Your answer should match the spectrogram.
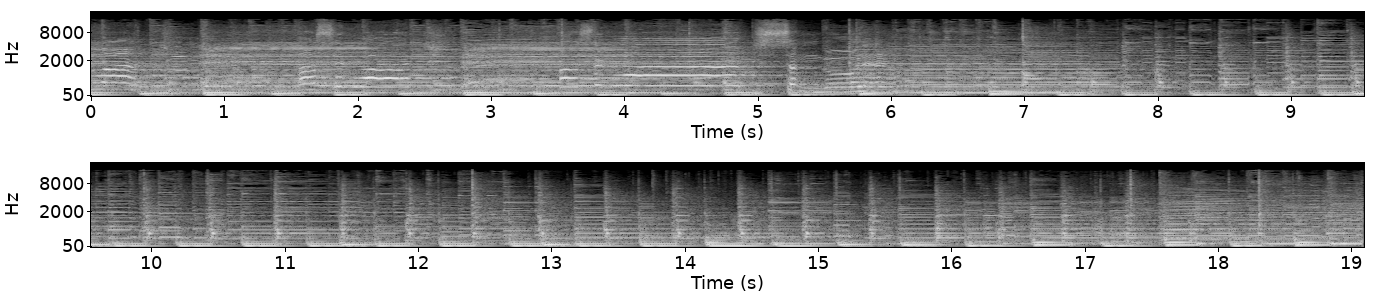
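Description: Acoustic bluegrass string band of fiddle, banjo, upright bass and acoustic guitar playing. A sung line trails off in the first few seconds, and the rest is an instrumental passage of quick plucked banjo notes over a walking upright bass, with fiddle and strummed guitar.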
